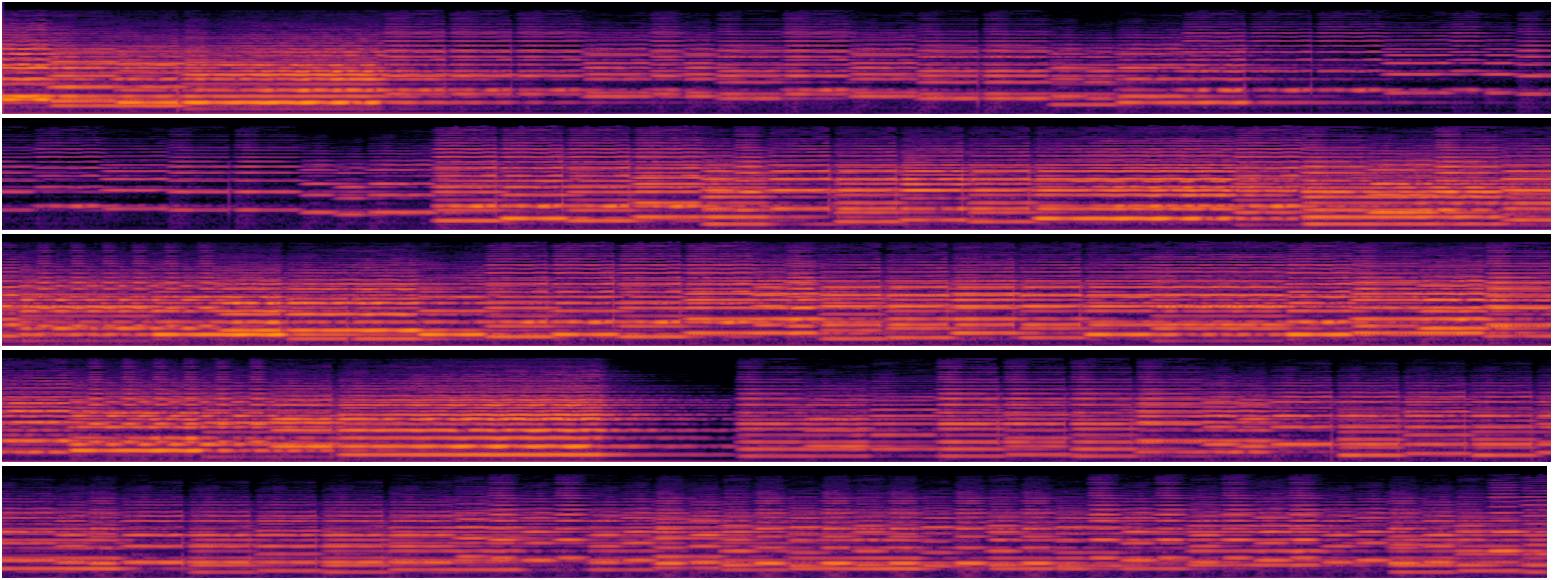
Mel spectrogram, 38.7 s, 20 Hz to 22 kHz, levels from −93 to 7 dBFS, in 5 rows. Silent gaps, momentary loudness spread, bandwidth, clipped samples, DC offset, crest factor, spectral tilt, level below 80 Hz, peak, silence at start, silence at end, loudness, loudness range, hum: none; 13 LU; 16.5 kHz; under 0.1%; 0.2%; 18 dB; -0.5 dB/octave; -70 dBFS; -8 dBFS; 0 s; 0 s; -23 LUFS; 10 LU; none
